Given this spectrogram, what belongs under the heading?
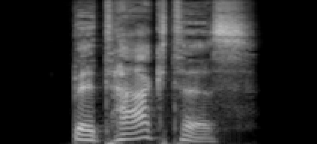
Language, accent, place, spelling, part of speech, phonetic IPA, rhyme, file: German, Germany, Berlin, betagtes, adjective, [bəˈtaːktəs], -aːktəs, De-betagtes.ogg
- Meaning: strong/mixed nominative/accusative neuter singular of betagt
